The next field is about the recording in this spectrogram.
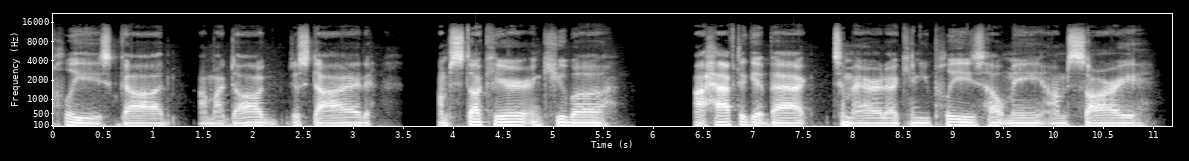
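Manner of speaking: acted, slow, desperate, really pleading begging voice. Retelling begging to be let onto the flight: imitating own begging. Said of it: "And I literally begged".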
